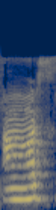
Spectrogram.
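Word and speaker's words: hour: 26 प आ ड आर्स rest घंटे का रेस्ट ठीक है आर तो आप कैसे प्रोनाउंस करते हैं आर एच जो होता है वो साइलेंट हो जाता है एच तो हमारा साइलेंट हो गया आर आप बोलते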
